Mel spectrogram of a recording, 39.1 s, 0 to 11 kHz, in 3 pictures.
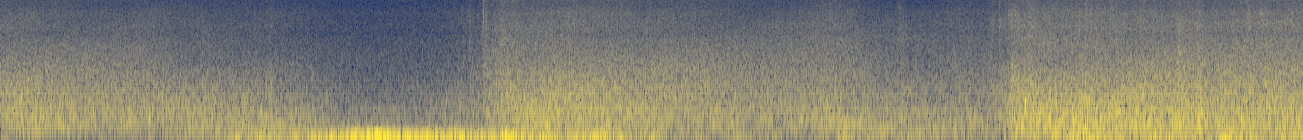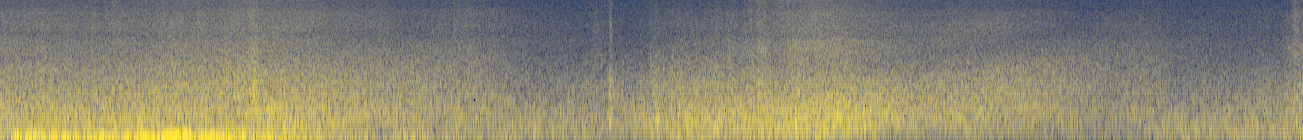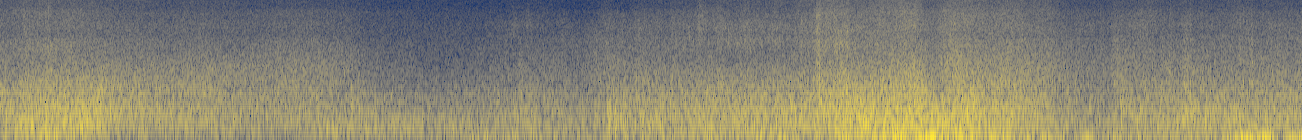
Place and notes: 蒔裡海水浴場, Magong City - At the beach
At the beach, Windy, Sound of the waves
Zoom H6+Rode NT4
